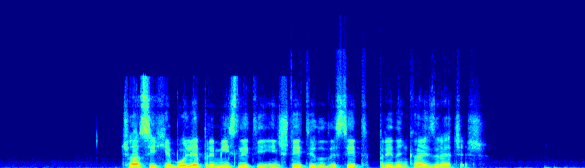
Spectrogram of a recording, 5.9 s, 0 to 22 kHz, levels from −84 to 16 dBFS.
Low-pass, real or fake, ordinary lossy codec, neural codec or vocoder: 19.8 kHz; real; Opus, 16 kbps; none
